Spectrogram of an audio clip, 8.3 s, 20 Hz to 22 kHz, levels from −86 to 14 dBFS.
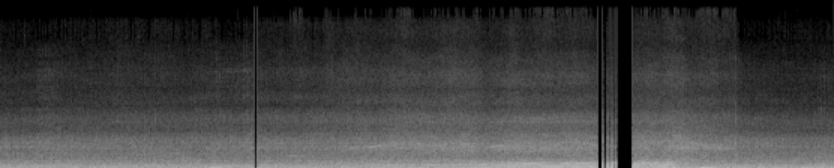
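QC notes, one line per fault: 2.54–2.57 s, Bluetooth dropout: a 29 ms hole of silence, which fits a couple of packets failing to reach the headphones in time, likely over a weak wireless link. Unlike an edit cut, no time is skipped: the sound comes back exactly where it would have been had it kept playing.
5.98–6.33 s, Bluetooth dropout: about 261 ms of silence broken into pieces across 348 ms, the longest single gap 160 ms. The stuttering on-off pattern points to a likely burst of lost packets, not one stall. There is no concealment fill or smearing across the gaps, which sets it apart from codec packet-loss repair.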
